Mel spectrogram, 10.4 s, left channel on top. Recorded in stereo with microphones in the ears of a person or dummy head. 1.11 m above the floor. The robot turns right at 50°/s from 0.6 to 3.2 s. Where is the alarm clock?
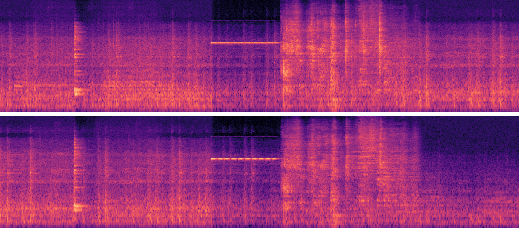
25° right (ahead or behind), 1.3 m.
